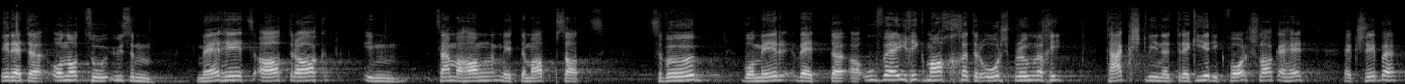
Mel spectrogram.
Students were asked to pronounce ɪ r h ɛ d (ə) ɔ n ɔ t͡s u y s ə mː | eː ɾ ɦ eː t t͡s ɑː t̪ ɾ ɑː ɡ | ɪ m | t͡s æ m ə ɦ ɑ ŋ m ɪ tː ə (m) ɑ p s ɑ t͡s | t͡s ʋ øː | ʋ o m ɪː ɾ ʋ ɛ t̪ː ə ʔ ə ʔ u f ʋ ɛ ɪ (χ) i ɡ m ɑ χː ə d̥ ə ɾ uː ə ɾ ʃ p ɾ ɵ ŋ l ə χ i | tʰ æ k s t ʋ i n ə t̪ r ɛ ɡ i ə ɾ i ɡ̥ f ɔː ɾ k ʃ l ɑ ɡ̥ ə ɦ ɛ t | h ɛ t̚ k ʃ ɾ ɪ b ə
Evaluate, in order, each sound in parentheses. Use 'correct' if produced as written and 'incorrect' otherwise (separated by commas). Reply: correct, correct, correct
